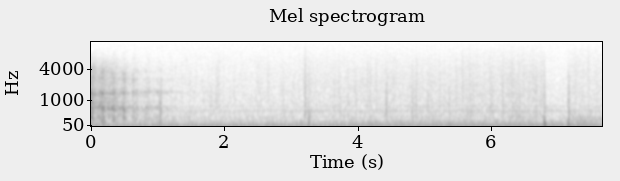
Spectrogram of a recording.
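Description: Surface noise of a worn 35mm film optical soundtrack on a blank stretch: steady hiss and low hum with scattered clicks and pops from dirt and scratches on the film, two louder pops near the end. The last of the advert's sound dies away in the first second.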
